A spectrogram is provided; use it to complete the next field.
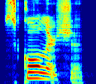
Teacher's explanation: Stressing the first syllable should be the, you know, the trick here.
